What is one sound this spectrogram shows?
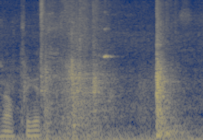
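A small cabinet door is pushed shut.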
